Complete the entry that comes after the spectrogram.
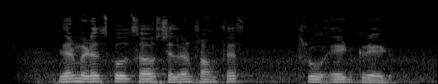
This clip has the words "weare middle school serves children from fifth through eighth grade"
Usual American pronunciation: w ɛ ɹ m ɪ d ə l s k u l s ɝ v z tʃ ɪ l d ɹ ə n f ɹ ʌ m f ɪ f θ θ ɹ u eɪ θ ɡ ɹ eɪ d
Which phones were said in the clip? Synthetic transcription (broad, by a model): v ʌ ɹ m ɪ d ə l s k u l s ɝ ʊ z tʃ ɪ l d ɹ ə n f ɹ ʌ m f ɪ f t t ɹ u eɪ t ɡ ɹ eɪ d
